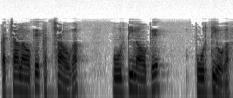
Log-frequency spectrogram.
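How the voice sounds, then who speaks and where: Man with a husky voice teaching Hindi spelling. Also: mid-range voice. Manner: slow and repetitive, spelling out vowel signs. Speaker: exam prep teacher. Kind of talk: spelling lesson. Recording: tinny phone-like sound.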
